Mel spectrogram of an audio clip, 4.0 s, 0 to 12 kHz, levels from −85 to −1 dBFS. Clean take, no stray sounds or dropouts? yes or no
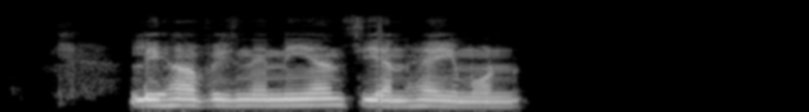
yes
